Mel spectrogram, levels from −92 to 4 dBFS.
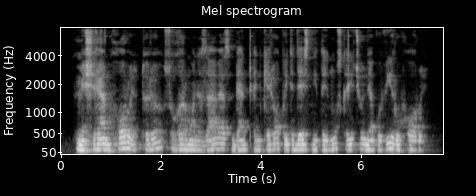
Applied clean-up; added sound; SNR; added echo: neural mask model Resemble Enhance denoiser.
